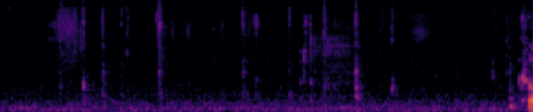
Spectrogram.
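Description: Faint, irregular keystrokes on a laptop keyboard, a few taps at a time.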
